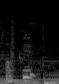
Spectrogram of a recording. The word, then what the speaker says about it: ておく: something for future convenience and telugu is sometimes pronounced as toku because of contraction so that's it for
